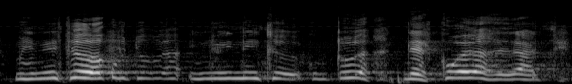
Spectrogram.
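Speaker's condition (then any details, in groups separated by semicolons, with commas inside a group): Severe cerebral palsy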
